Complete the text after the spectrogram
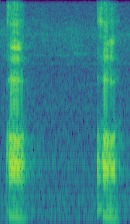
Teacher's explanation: اگر اس کو ہم روک لیں ذرا سا اقصائے حلق میں، اسی ہوا کو روک لیں تو الف ادا ہوتا ہے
